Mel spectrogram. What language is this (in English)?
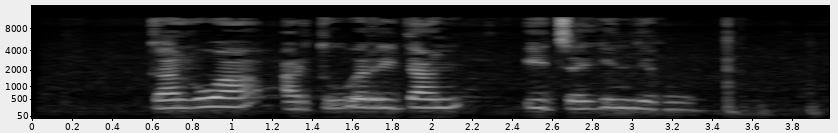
Basque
